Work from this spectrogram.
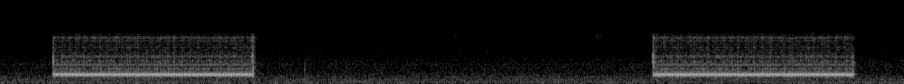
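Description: Two long ringback tones on an unanswered phone call to a restaurant, each about two seconds with a four-second gap, steady and clear against quiet background, no talking.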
